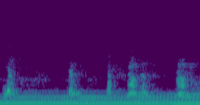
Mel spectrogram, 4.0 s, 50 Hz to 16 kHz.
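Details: A dog gives short, hoarse, muffled barks about a second apart, some doubled, over a constant low mechanical drone that makes them sound distant; recorded 15 February 2020.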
